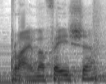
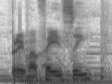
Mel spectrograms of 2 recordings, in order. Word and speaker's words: prima facie: also from latin language it has no definite pronunciation at the same time there are a few acceptable pronunciations such as primophasia primophasy etc the meaning of prima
